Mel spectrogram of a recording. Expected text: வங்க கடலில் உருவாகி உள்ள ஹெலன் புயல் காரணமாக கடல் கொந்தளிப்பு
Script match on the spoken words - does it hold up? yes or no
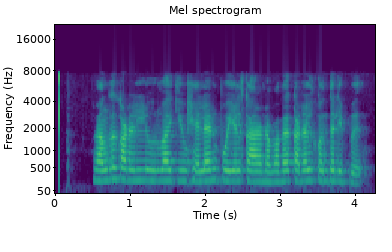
no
